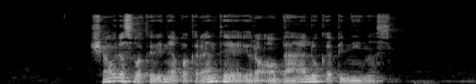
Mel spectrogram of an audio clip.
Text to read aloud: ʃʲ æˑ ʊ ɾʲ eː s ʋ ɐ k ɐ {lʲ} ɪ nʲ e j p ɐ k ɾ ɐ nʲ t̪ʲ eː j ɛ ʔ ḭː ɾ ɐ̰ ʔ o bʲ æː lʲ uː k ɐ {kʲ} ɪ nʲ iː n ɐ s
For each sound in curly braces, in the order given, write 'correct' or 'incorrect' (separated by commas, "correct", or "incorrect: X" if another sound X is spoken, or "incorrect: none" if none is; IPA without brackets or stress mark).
incorrect: ɾʲ, incorrect: pʲ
